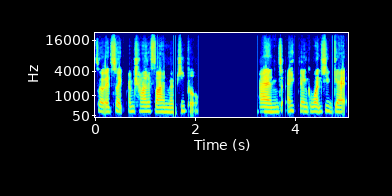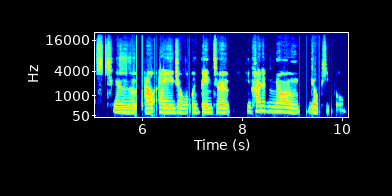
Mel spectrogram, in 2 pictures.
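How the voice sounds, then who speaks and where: A woman's voice: on the low side, flat delivery, measured pace, no room sound, rough recording. Young New Zealand woman, chatty guest. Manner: open and rambling, many fillers like "like". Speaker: podcast guest. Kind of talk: casual conversational chat.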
